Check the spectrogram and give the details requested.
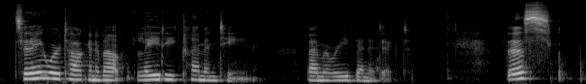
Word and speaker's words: Clementine: the book we meet lady Clementine which rhymes with Josephine on her wedding day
